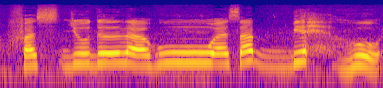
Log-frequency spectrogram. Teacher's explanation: Hu mad silah qasirah karena ada hak domir diapit oleh dua huruf hidup yaitu lam dan waw, ya, dan huruf setelahnya bukan hamzah, bukan a, bukan i, bukan u. Cara bacanya, hak domir dibaca dua harokat.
